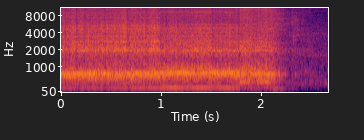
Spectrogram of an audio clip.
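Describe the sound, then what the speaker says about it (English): A kitchen blender whirs loudly and steadily as it purees a creamy sauce for a carbonara-style pasta, then cuts off abruptly near the end. "Blender, and I will blend away until I get a lovely creamy sauce."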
